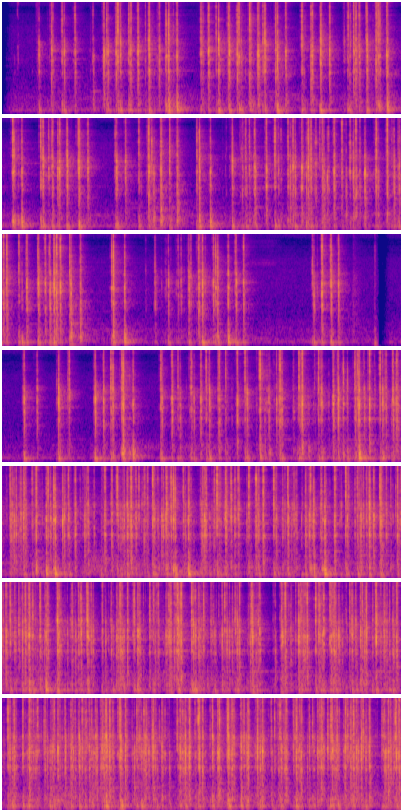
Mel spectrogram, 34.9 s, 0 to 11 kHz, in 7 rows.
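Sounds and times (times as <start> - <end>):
keyboard typing clicks: 15.2 - 34.9.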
